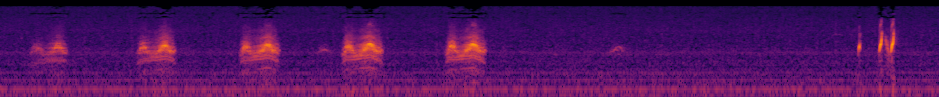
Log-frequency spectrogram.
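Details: Female common quail calling, used for night hunting: five short harsh, rasping notes repeated about once a second, then a pause and a brief clicking burst at the end.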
